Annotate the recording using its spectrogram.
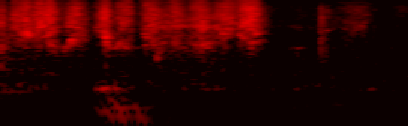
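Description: Hands rubbing a dab of aftershave balm: faint soft rubbing that dies away after a little over a second.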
